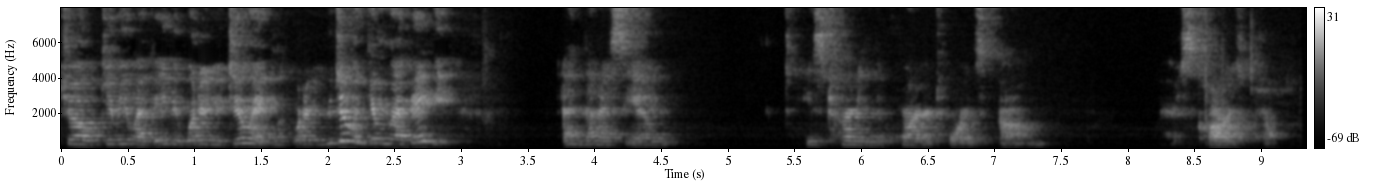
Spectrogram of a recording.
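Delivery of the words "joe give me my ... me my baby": frantic, pleading voice with panic building. Retelling pleading with Joe to give the baby back: imitating own rising panic. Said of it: "panic level starting to rise".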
